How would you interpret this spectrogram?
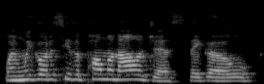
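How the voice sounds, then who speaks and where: Bright-voiced woman on a video call. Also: mid-range voice, fairly quick. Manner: earnest, with many fillers and restarts. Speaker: patient foundation president. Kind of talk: video call panel speaking. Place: home room indoors. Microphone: webcam on video call.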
